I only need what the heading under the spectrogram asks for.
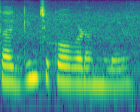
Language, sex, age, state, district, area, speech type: Telugu, female, 30-45, Andhra Pradesh, Guntur, rural, spontaneous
